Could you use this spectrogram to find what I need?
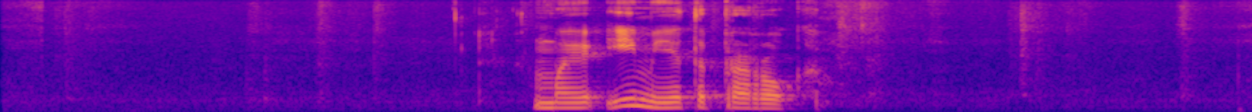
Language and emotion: Russian, neutral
